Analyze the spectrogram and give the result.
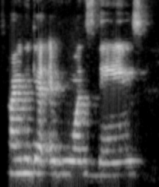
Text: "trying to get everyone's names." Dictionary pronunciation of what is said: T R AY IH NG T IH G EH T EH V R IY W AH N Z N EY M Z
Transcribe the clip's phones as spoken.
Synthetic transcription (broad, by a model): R AY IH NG T IH G EH T EH V R IY W AH N Z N EY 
